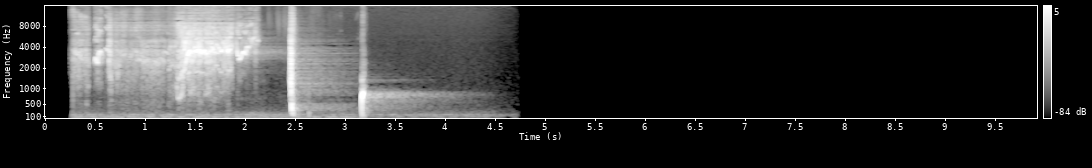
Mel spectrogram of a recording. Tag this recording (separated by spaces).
cheek kiss voice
